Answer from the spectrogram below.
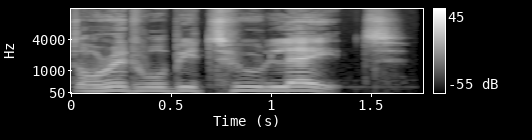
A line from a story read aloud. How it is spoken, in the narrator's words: cried the ghost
